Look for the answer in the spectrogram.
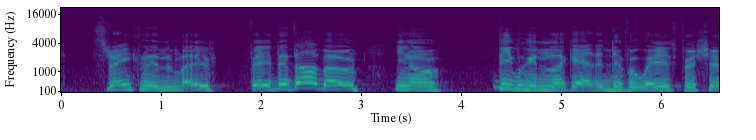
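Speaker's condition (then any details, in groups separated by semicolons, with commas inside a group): Cerebral palsy; from birth, premature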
